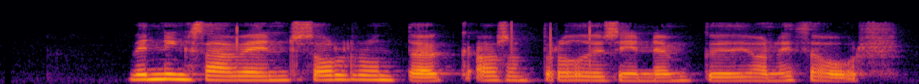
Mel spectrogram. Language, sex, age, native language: Icelandic, female, 20-29, Icelandic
